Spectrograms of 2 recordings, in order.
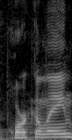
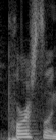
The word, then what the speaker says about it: porcelain: youth I used to know as pork Elaine because I did not know what porcelain how to say the word force and then Brandon met met a child version of honey and I was like it's porcelain you it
